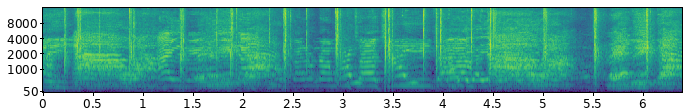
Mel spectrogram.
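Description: A group of people clapping a steady rhythm by hand while several voices sing together.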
